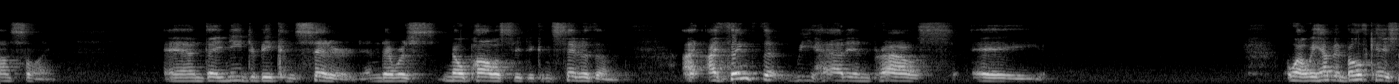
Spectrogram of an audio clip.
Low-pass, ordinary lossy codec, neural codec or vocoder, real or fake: 7.2 kHz; MP3, 64 kbps; none; real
